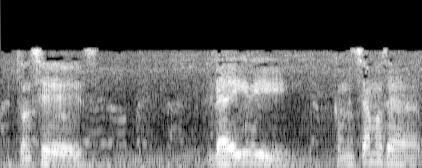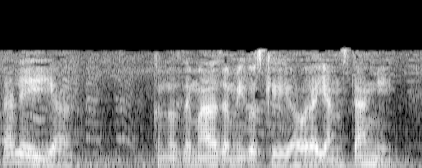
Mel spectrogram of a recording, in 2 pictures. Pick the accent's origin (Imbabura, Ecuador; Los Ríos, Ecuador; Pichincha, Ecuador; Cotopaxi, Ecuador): Pichincha, Ecuador; Calacalí; soy el vocalista de … orgullosamente somos de Calacalí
